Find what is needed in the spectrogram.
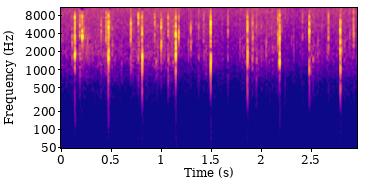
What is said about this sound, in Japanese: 皆さんとともに大きな拍手で感謝の気持ちを表明したいと思います。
